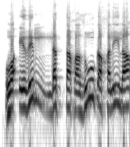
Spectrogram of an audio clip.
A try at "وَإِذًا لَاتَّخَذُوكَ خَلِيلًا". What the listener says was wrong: اور نہیں پتر نہیں، اذ لاتخذوک نہیں ہے، وَإِذًا لاتخذوک خلیلا،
